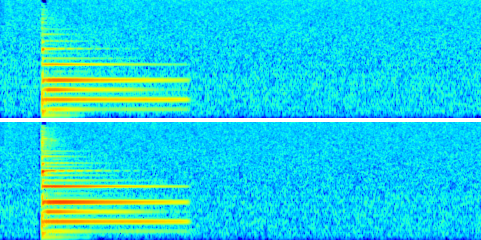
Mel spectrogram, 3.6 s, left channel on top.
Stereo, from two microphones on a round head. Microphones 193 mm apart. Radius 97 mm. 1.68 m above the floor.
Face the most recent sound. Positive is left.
turn(degrees=-50)  # may be behind; listen again after turning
